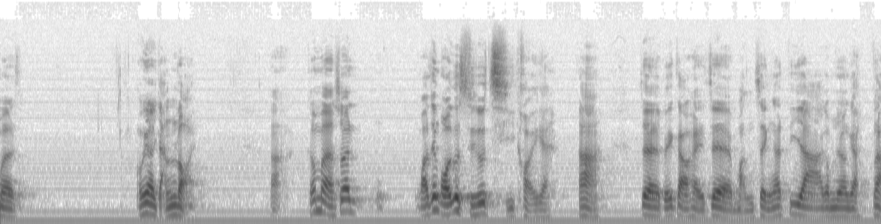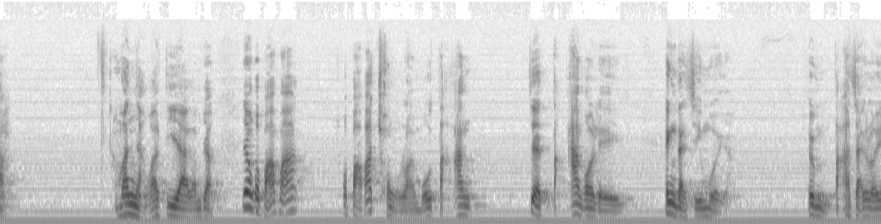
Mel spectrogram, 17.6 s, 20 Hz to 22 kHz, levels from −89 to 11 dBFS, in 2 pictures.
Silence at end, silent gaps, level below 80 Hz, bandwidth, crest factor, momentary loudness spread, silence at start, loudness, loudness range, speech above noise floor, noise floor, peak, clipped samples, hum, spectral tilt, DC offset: 0 s; none; -50 dBFS; over 20 kHz; 20 dB; 22 LU; 0 s; -28 LUFS; 4 LU; 21 dB; -48 dBFS; -8 dBFS; under 0.1%; 60 Hz at -50 dBFS; -4 dB/octave; under 0.1%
